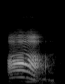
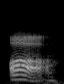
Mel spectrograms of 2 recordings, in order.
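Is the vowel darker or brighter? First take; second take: brighter; darker. First: The vowel sounds brighter and lighter. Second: The vowel sounds darker and heavier.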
